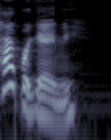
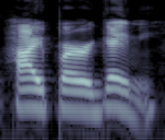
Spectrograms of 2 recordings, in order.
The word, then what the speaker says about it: hypergamy: I believe it's pronounced hypergamy. – Okay. – That's just using my kindergarten or, you know, elementary school way of putting words together. – Yeah, I don't. – Hypergamy. – Hypergamy. Is it gamey or gammy? – Hypergamy. Oh, you might be right. Hypergamy. – Exactly. So we don't know how to pronounce this word, but H-Y-P-E-R-G-A-M-Y.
